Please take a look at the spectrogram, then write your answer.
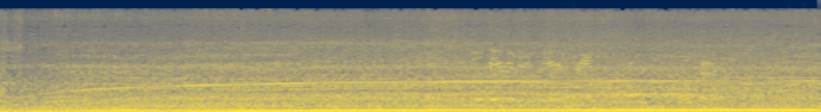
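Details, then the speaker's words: Generac whole-home standby generator, newly installed, starting during a simulated power outage; it spins up and holds a steady, even drone with a smooth hum, like a lawn mower; normal running. "Sounds about like a lawn mower."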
